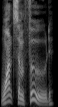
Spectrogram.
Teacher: Your cat hears rising pitch at the end, high frequency, moderate volume, positive emotional tone.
